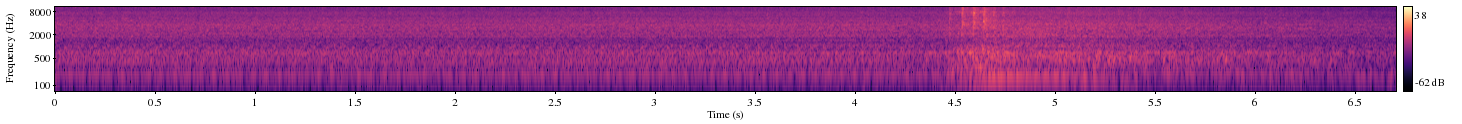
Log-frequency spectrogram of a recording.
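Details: 2007 GMC Yukon 5.3 V8 after first start, held at about 1800 rpm: steady, even drone, no misses or knocks, one brief louder swell; engine runs cleanly at raised rpm.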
